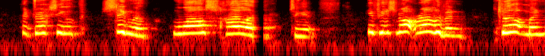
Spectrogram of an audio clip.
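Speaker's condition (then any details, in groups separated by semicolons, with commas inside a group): Cerebral palsy; wheelchair user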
